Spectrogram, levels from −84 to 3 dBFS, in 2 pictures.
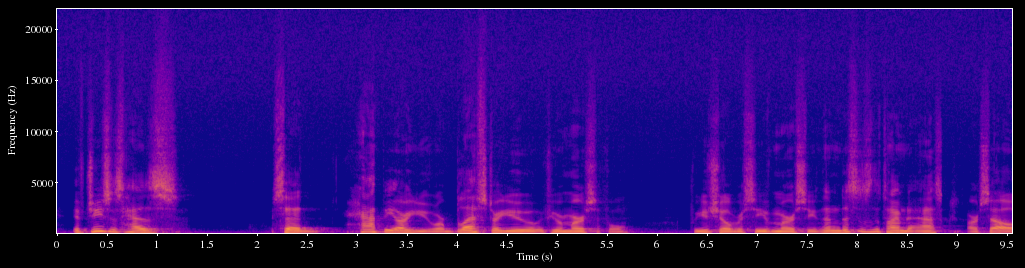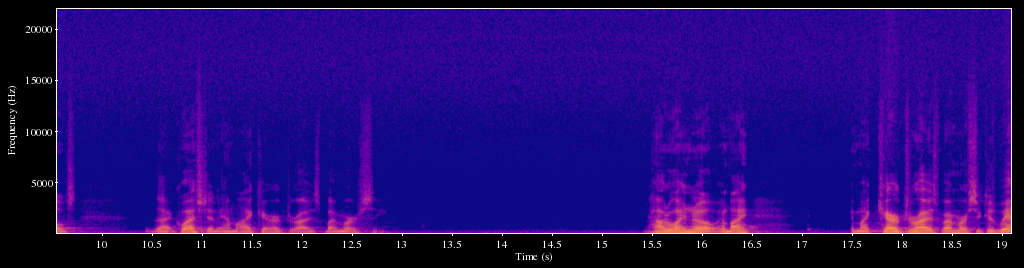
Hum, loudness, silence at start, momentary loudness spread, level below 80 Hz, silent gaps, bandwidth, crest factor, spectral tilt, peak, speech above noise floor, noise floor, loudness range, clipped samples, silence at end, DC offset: none; -28 LUFS; 0.15 s; 13 LU; -68 dBFS; none; over 20 kHz; 20 dB; -6.5 dB/octave; -8 dBFS; 33 dB; -60 dBFS; 9 LU; under 0.1%; 0 s; under 0.1%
